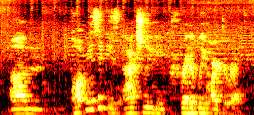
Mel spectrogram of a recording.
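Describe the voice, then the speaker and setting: Lively intonation comes through over music in the background and audible room echo. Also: man. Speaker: streamer. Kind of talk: casual chat. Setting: live stream.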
